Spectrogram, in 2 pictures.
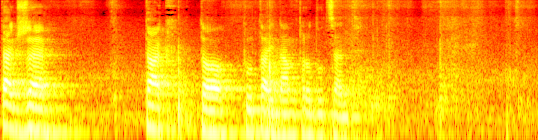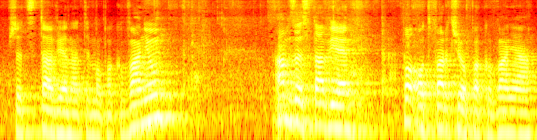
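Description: A man working as a product reviewer and channel host narrates an unboxing at a tabletop indoors, unscripted, matter-of-fact, and methodical. His mid-range voice moves slowly with long pauses and a little hiss or hum. The room is echoey and hard-walled, with long reverb.

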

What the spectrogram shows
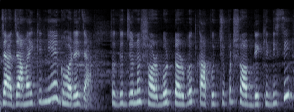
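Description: Girl putting on a bossy village mom-in-law for a fan voice drama, high bright voice, nags then sweet-talks. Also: a little fast, slight background noise. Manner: scolding, then coaxing in dialect. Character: village mother-in-law, bossy but soothing, older woman.

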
